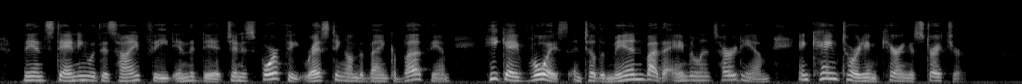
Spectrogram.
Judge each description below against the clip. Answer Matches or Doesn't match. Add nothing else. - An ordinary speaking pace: Doesn't match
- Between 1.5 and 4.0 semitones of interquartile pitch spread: Doesn't match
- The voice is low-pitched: Doesn't match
